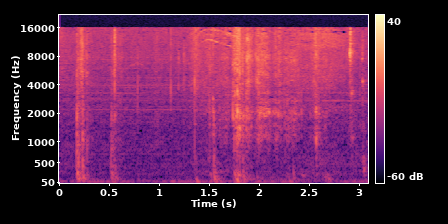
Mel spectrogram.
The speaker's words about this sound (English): I know you guys hear me screwing with the microwave, and that's none of your business.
